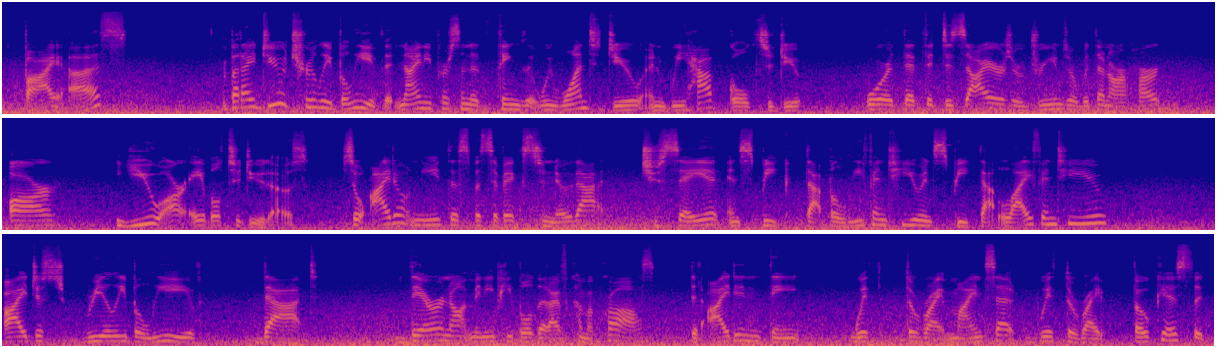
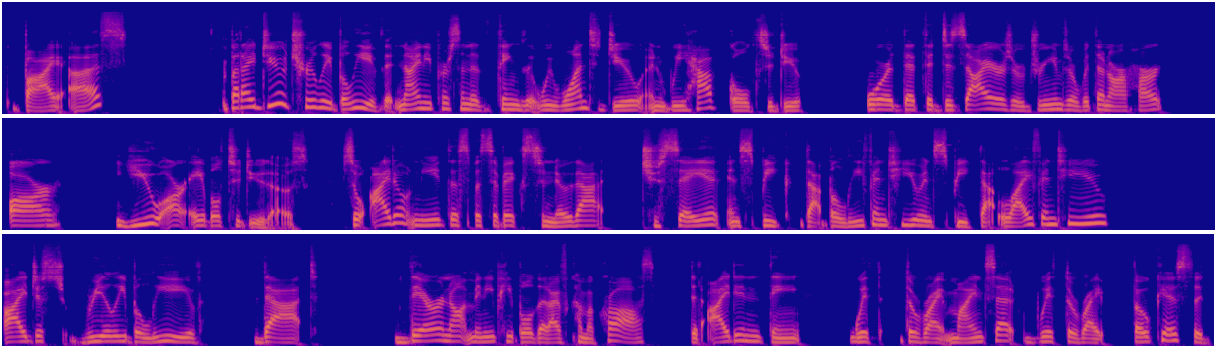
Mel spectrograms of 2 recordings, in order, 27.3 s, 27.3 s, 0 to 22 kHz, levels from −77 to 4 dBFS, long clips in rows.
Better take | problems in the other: second | wind noise on the microphone; occasional gusts; 15 dB below the speech

